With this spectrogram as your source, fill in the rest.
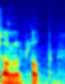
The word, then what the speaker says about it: Ololplop: My name is Ololplop. That's how you pronounce it. It's a Swedish pronunciation. It's not Ololplop or anything like that.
